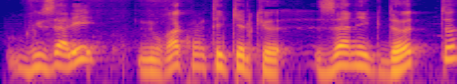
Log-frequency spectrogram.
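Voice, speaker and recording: Chatty male radio host, mellow voice. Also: on the high side, lively intonation, unhurried, slightly rough. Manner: chatty, leisurely, filler-heavy. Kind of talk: casual radio show hosting. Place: radio studio.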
